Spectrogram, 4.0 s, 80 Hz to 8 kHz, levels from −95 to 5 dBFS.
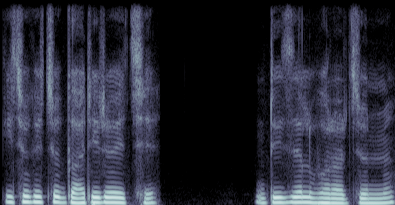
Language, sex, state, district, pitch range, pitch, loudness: Bengali, female, Tripura, West Tripura, 180-200 Hz, 190 Hz, -14 LUFS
